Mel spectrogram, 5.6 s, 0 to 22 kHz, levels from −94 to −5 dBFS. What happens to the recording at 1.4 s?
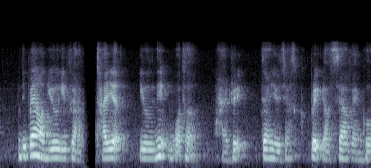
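From 1.25 to 1.45 s the sound smears into a fading buzz, then about 110 ms of silence, and resumes intact, likely a call audio freeze from delayed packets.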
